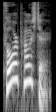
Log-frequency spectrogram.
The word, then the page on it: four-poster: British English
